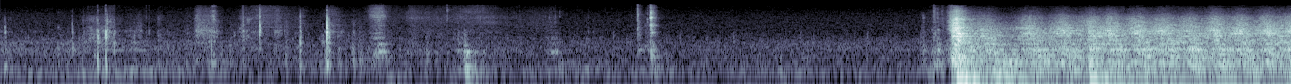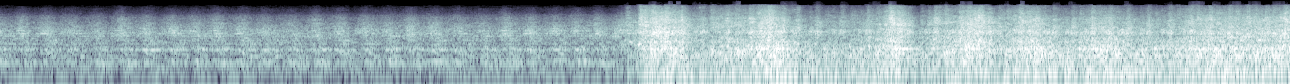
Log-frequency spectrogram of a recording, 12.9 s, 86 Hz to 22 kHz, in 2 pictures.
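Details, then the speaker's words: 1969 Buick Skylark Custom cold start after sitting six months, battery kept up by a dashboard solar charger. Long cranking to fill the fuel bowls, then it catches without pumping the gas and settles into a fast, even idle. Long crank after storage. "thing that's sitting six months that's how long it took the fire it up"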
